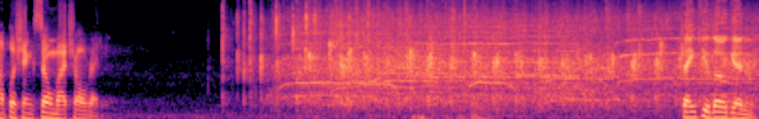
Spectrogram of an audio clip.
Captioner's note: cheering; applause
